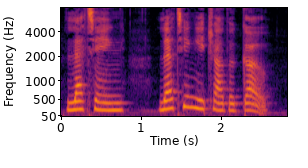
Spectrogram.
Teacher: 在英音之中，这个 letting 里面的 t 的发音爆破送气还是很明显的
